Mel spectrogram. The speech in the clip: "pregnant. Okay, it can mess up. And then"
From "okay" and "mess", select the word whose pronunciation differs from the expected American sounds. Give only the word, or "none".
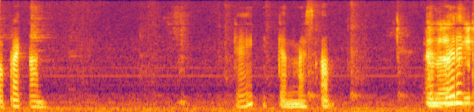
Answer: none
